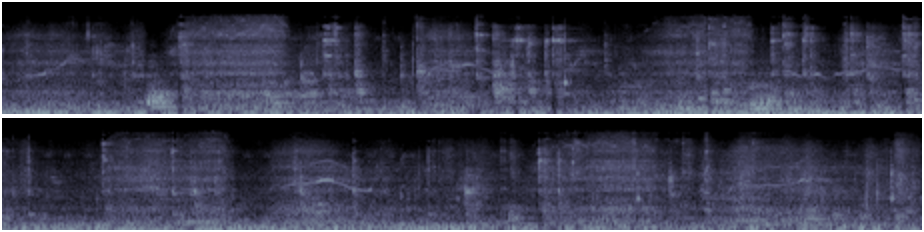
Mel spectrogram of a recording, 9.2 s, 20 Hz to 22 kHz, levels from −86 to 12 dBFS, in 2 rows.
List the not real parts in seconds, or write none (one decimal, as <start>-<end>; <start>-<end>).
none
